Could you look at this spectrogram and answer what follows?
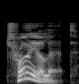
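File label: "triolet", British English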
